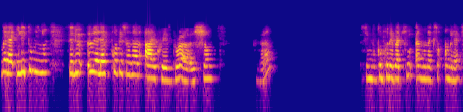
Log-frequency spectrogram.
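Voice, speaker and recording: A young woman, a beauty vlogger, rushing through a casual makeup haul on her bed at home, chatting with lots of fillers. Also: high-pitched, dull audio. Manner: hurried, chatty, many fillers. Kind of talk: casual product review.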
